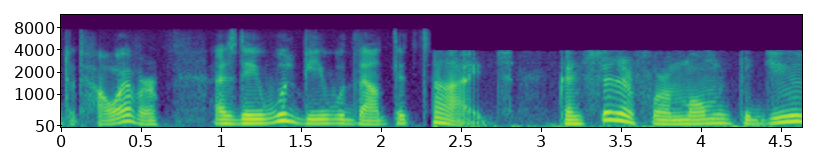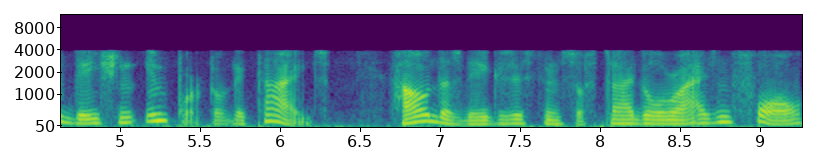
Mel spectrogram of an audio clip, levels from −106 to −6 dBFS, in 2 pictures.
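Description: At 2.27 s there's a handover gap: the call switches networks, no speech frames get through, and the speech drops out for 60 ms before the new link picks up. Right after, from 2.33 s to the end, comes a fallback to narrowband. The clear HD Voice sound, which fits AMR-WB around 12.65 kbit/s, gives way to something like GSM full rate, with nothing above 4 kHz, so the speech goes dull and a bit rough.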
